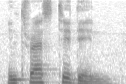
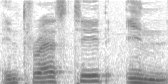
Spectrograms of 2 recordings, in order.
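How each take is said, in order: First: The final d runs straight into in. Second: The two words are said separately, not joined. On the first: The speaker calls it right. "ted in 이렇게 발음이 되는 거죠" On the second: The speaker calls it wrong. "interested in 이렇게 발음 안 해요"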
